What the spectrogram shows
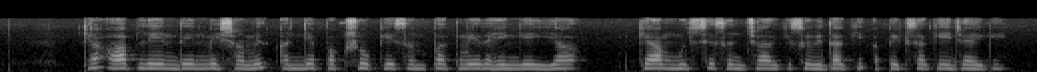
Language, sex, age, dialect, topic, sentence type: Hindi, female, 18-24, Hindustani Malvi Khadi Boli, banking, question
